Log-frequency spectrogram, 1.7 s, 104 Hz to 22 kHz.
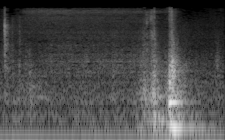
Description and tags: The source of this sound is and about 7 years old CD mechanic LG.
